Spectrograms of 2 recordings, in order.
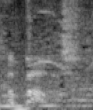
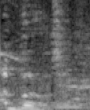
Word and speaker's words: about: speak English and French not American and I pronounce it about not a boot I can proudly SE my country's flag and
